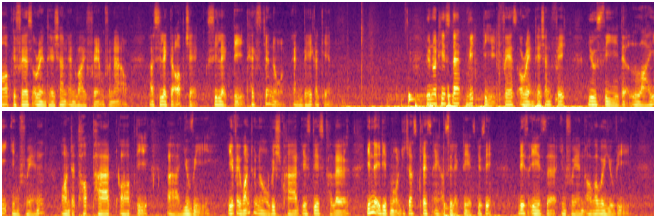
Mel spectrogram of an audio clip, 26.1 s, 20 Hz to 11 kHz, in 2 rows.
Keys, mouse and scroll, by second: 2.3 click, 4.5 click, 4.8 click, 6.0 click, 15.4 Tab, 16.0 a, 18.0 click, 18.4 alt+a, 21.4 l.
